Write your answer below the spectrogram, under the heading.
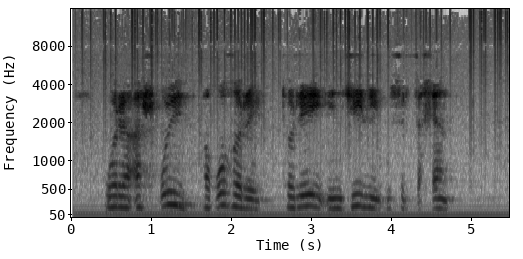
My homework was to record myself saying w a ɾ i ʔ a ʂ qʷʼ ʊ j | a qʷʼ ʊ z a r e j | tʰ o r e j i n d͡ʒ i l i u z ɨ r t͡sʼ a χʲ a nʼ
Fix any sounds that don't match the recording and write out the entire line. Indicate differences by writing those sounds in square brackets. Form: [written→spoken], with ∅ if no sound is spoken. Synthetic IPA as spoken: w a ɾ [i→a] ʔ a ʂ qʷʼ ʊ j | a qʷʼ ʊ [z→ʁ] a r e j | tʰ o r e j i n d͡ʒ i l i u [z→s] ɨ r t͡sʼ a χʲ a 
